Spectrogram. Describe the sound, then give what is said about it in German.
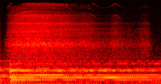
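A long, deep inhale through the nose during a guided breathing exercise: one steady, airy breath lasting almost two seconds over soft sustained musical tones. “Und noch einmal tief durch die Nase ein.”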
